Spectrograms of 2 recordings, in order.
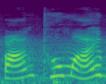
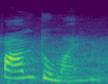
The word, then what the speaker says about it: পান্তুমাই: মেঘালয় পাহাড়ের পাদদেশে অবস্থিত এই গ্রামকে অনেকে পান থুমায় বলে ডাকে কিন্তু এর সঠিক উচ্চারণ পানতুমায় পানতুমামাই গ্রামের অন্যতম বৈশিষ্ট্য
